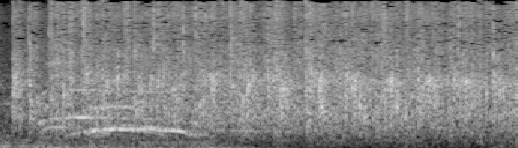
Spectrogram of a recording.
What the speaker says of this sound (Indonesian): kasih aplaus yang meriah buat Mbak Andre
